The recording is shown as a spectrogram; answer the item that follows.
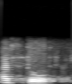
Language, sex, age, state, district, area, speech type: Sanskrit, female, 45-60, Tamil Nadu, Thanjavur, urban, conversation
